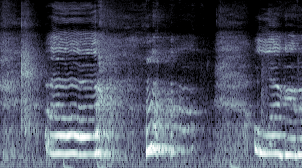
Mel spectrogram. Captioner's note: laughs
